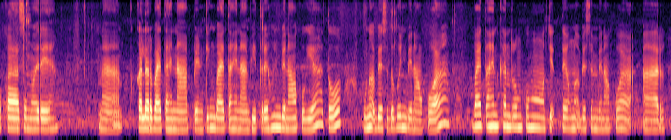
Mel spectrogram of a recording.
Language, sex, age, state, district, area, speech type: Santali, female, 30-45, Jharkhand, Bokaro, rural, spontaneous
